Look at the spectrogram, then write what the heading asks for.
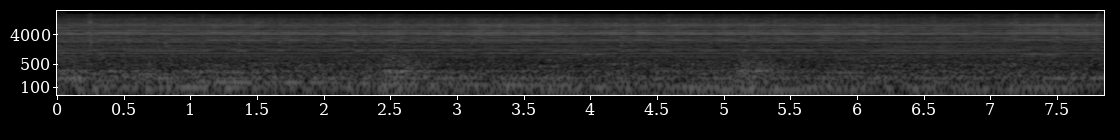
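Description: A micropigmentation machine working its needle into skin, a steady close electric buzz that drones on without a break and with no talk over it.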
